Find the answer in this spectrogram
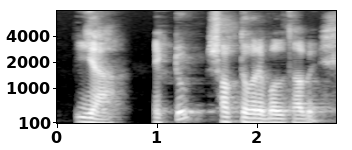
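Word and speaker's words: ياء: জিহ্বার মধ্যখান, জিহ্বার মধ্যখান, ওই জিহ্বার মধ্যখানের বরাবর উপরে তালুর সাথে লাগিয়ে বলুন জিম, শিন, ইয়া।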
